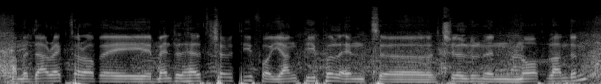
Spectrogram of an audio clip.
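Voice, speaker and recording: Noticeable background noise runs behind a man speaking at a moderate pace with fairly even intonation. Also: medium pitch for a man. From Germany. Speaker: charity director. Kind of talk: interview. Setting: outdoor event, noisy.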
